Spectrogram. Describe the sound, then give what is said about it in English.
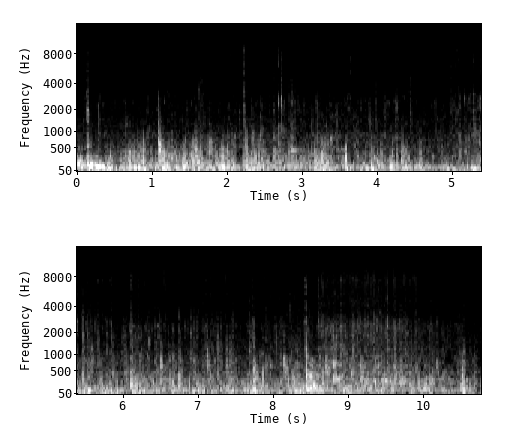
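Small pieces of ice knock and tick irregularly against an aluminum boat hull over a steady wash of moving water and rumbling wind on a cloudy, very cold day in June, with no voices. “So some of my favorite sounds that I hear are the aluminum boat, and then you hear little pieces of ice just hitting against the boat.”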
